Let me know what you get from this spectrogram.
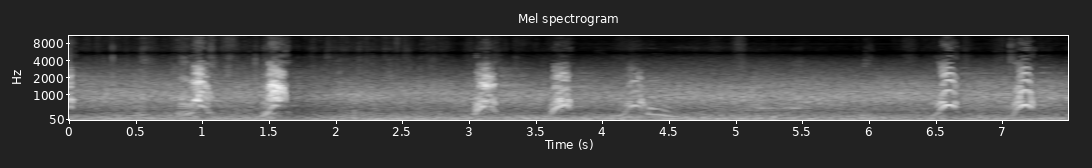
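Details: Cockapoo playing with a Labrador in Worcestershire countryside, giving short yappy barks in pairs and singles, some with a falling tail, spaced irregularly about a second apart, over low steady hiss.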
